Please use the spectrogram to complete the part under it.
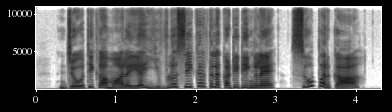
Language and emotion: Tamil, surprised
